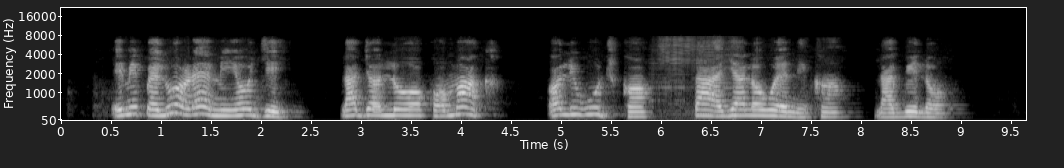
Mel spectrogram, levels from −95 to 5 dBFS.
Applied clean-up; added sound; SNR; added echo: neural separator model SepFormer DNS4.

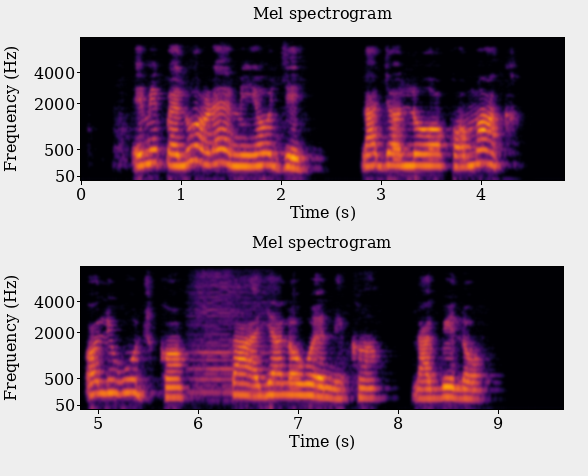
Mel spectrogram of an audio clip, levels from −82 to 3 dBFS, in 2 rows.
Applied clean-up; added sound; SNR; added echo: none; Domestic sounds, home sounds; 16 dB; reverberation time 0.2 s.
